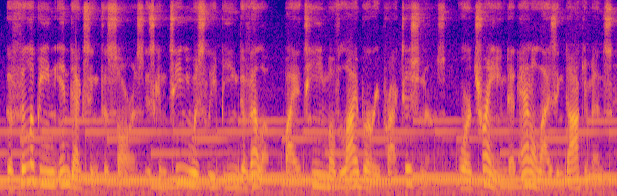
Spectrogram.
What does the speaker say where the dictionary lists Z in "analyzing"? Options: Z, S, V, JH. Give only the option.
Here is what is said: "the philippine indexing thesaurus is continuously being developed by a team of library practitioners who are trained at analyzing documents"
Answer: Z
